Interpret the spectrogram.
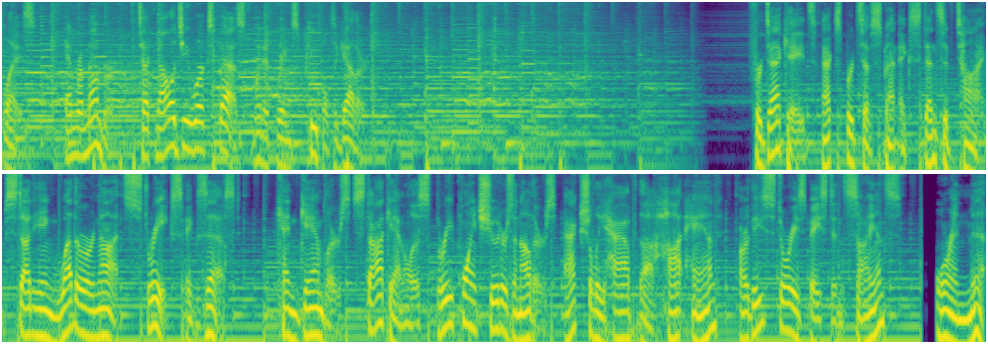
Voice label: Podcast Intro Outro Samples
